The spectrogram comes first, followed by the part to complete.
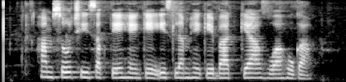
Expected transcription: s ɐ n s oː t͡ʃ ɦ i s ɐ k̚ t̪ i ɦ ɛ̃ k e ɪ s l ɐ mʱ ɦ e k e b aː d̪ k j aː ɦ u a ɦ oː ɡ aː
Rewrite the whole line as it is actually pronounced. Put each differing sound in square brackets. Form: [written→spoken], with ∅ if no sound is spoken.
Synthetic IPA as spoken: [s→h] ɐ [n→m] s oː t͡ʃ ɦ i s ɐ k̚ t̪ [i→e] ɦ ɛ̃ k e ɪ s l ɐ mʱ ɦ e k e b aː d̪ k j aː ɦ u a ɦ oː ɡ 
